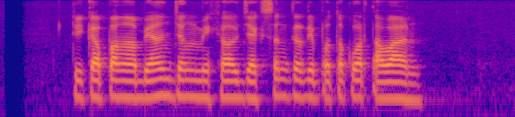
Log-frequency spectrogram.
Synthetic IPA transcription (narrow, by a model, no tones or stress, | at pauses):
d̥ikapaŋabeand͡ʒɨŋmikald͡ʒɛksɔnkɨrdipɔt̪ɔkwart̪awan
